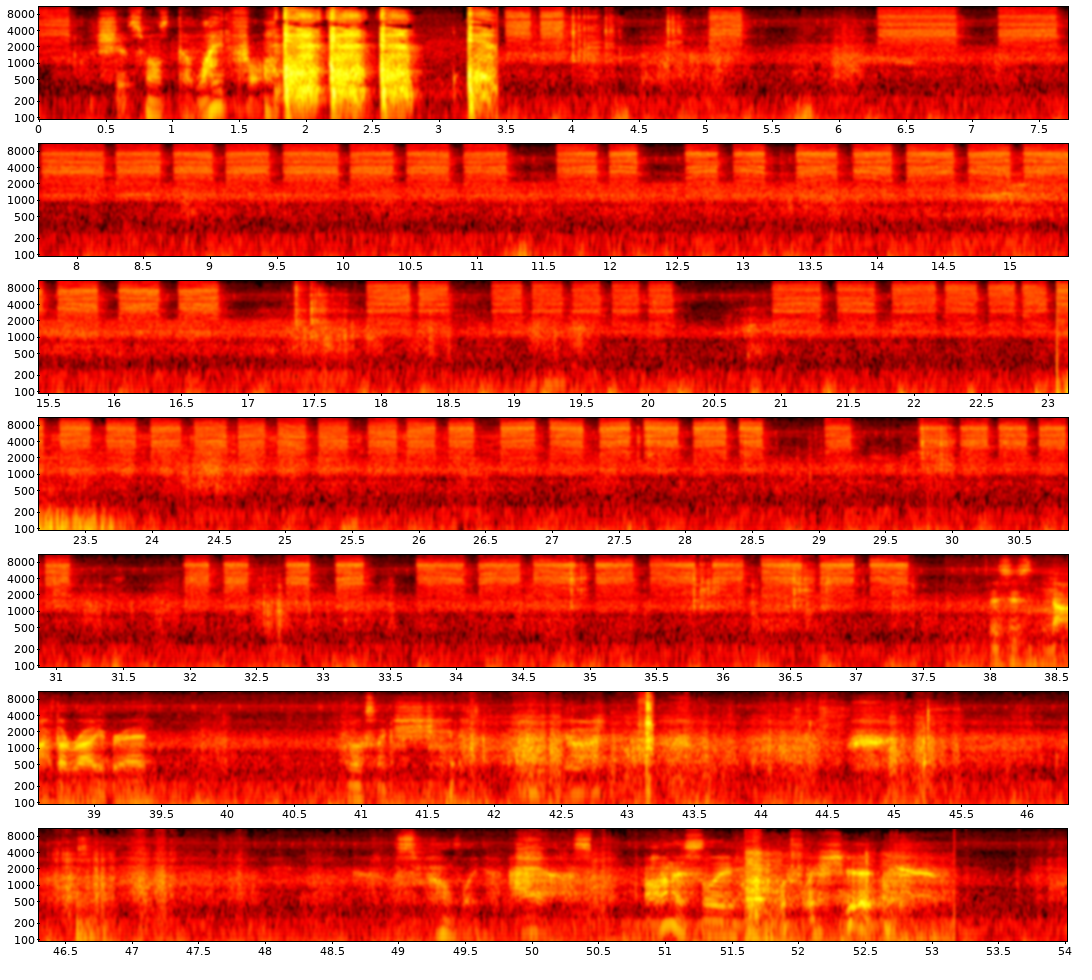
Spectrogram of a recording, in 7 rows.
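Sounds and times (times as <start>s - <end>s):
aerosol can spraying hiss: 21.0s - 29.3s, 32.0s - 37.4s.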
